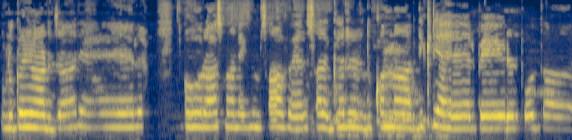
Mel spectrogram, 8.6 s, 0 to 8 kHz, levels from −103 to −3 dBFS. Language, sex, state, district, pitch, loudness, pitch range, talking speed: Rajasthani, male, Rajasthan, Churu, 285 Hz, -17 LUFS, 265-295 Hz, 135 wpm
